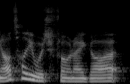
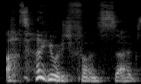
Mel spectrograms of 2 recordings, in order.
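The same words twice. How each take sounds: First: Said in the usual way. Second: Laughing, louder rephrase; a louder, laughing dig at the phone; laughing correction. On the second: Real, not acted. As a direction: correct yourself through a laugh.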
